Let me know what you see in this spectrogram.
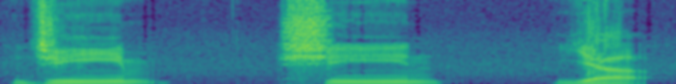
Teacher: From the middle of the tongue, it's jim, sheen, ya.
